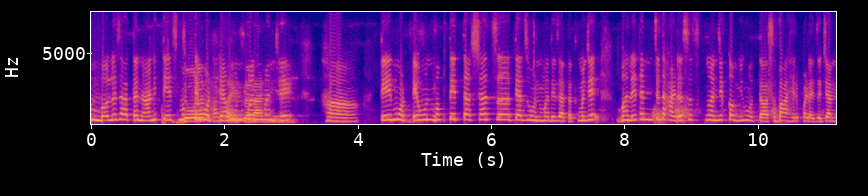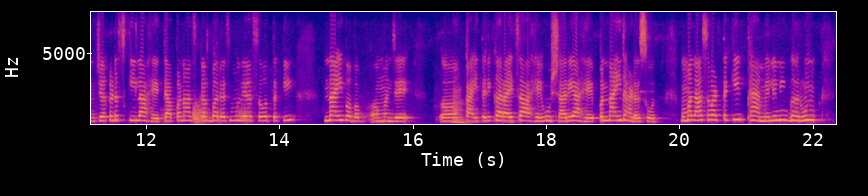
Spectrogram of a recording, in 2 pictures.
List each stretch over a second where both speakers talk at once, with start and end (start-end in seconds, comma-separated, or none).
1.4-3.0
